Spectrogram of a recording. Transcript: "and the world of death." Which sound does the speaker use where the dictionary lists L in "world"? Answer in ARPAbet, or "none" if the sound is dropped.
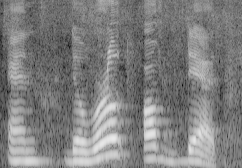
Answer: L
